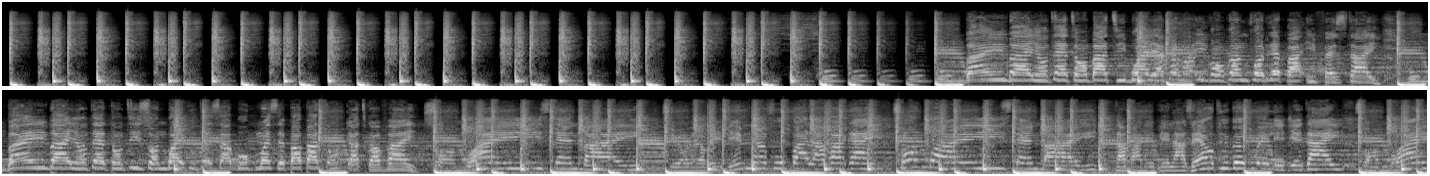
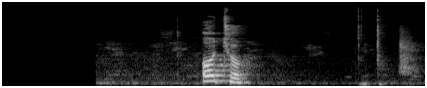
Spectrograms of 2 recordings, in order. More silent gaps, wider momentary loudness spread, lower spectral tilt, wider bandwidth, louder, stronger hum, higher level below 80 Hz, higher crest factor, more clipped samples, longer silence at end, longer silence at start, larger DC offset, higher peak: first, 0.89-0.94 s, 2.03-2.08 s, 3.19-3.25 s, 4.34-4.39 s, 5.51-5.56 s, 6.65-6.71 s vs none; second, 6 LU vs 22 LU; about the same, -4.5 dB/octave vs -4.5 dB/octave; second, 14.5 kHz vs 16.5 kHz; about the same, -13 LUFS vs -15 LUFS; neither; first, -12 dBFS vs -66 dBFS; second, 10 dB vs 22 dB; neither; about the same, 0 s vs 0.1 s; second, 0.05 s vs 2 s; first, 1% vs under 0.1%; about the same, 0 dBFS vs -2 dBFS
